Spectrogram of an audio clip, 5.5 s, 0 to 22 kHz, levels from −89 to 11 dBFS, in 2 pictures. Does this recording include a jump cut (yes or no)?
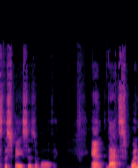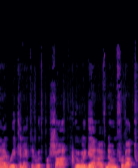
no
